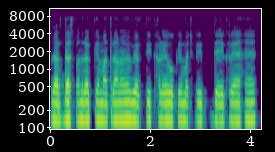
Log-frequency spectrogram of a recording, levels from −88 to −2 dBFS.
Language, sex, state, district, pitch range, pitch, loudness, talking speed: Hindi, male, Jharkhand, Deoghar, 130-135 Hz, 135 Hz, -20 LUFS, 170 wpm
